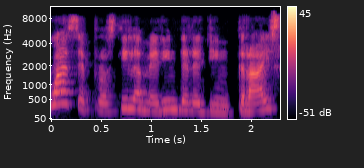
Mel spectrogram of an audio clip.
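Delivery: ordinary delivery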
